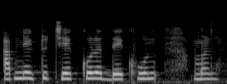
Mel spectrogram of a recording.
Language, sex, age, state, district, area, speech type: Bengali, female, 18-30, West Bengal, Darjeeling, urban, spontaneous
